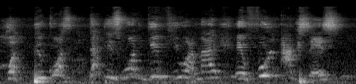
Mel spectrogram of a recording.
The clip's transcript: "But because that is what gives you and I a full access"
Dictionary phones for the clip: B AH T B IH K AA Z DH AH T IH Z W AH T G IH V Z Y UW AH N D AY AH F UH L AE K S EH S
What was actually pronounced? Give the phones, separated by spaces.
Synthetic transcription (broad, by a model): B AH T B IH K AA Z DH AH T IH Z W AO T G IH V Y UW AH N AY AH F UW L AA K S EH S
